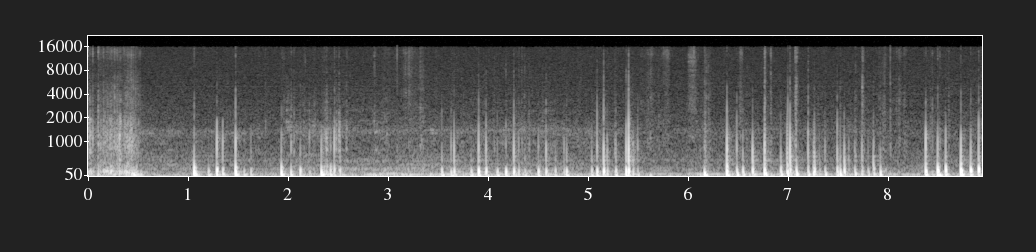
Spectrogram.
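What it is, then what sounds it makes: Cork coaster. A round, flat, solid cork coaster about 20 cm across is held up in one hand above a second identical coaster while fingertips and nails tap and scratch its surface. The result is a quiet, irregular run of soft, dull, low thuds with short, dry decay, mixed with faint scratching. A brief rustling burst is heard at the very start.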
